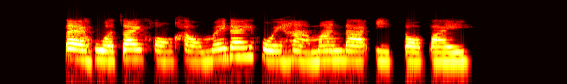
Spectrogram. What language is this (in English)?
Thai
